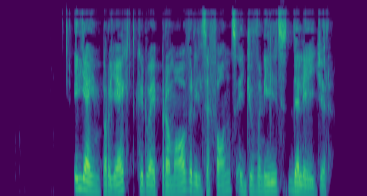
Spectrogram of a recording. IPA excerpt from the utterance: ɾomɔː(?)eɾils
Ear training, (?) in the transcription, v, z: v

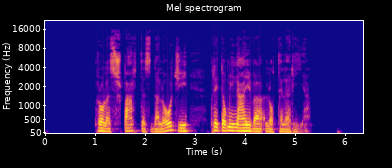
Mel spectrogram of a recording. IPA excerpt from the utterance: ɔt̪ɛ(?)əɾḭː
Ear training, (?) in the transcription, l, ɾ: l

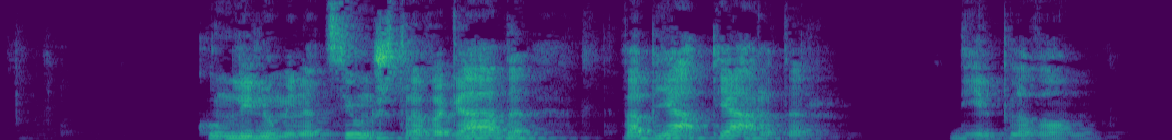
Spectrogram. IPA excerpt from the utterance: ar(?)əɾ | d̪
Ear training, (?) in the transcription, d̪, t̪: d̪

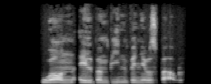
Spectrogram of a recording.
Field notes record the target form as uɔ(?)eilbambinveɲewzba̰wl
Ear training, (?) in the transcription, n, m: n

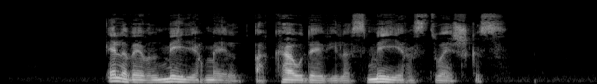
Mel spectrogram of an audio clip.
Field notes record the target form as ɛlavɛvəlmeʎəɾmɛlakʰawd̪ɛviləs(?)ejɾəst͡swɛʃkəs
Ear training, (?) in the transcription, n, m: m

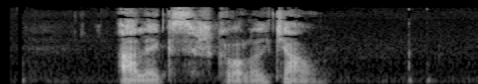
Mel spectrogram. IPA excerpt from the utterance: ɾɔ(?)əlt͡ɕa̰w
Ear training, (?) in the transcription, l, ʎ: l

